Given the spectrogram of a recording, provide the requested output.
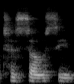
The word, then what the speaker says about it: Tsosie: by Lucy Lou Tsosie, or Tsosie, but the T is silent.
